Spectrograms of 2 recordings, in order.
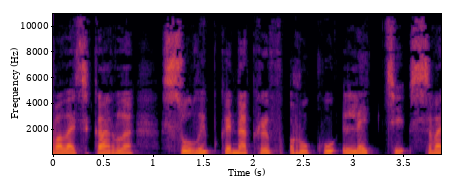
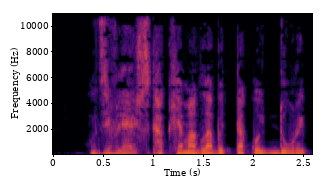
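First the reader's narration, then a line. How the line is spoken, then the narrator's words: Through gritted teeth. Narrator (Russian): процедила Летти сквозь зубы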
